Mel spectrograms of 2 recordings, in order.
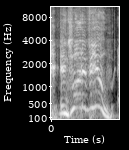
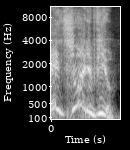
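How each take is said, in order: First: High-pitched, emphatic urging; high preacher-like exhortation; high exclamation. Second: Said in the usual way. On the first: Acted. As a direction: pitch it well up, then fall. Same words said high, then lower.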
